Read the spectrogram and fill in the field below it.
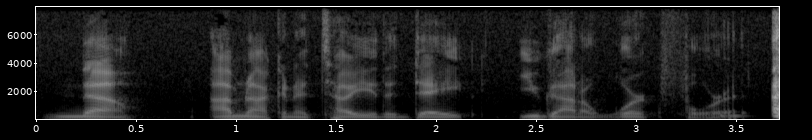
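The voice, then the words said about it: Imitates another person's voice. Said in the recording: “this is a great impression”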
